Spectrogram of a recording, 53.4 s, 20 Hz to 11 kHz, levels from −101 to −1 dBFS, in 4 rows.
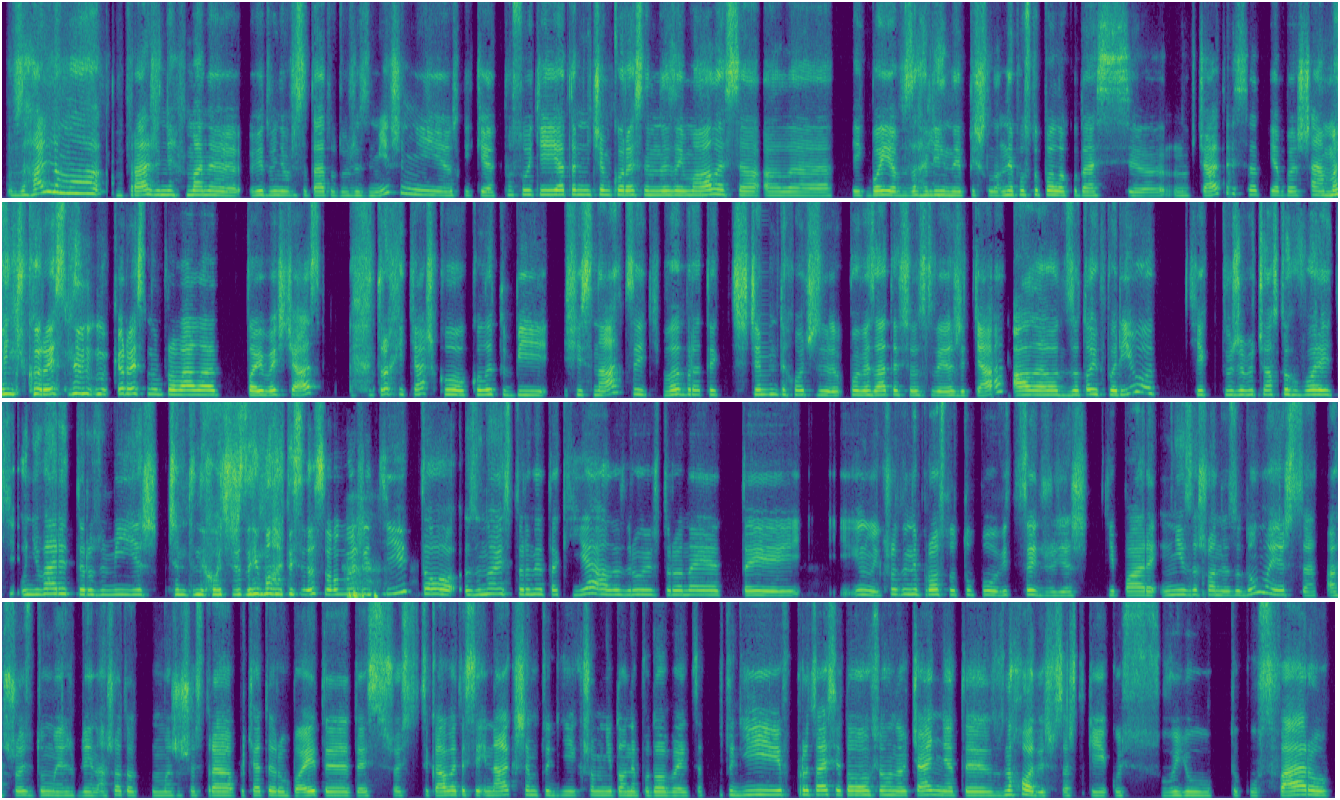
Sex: female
